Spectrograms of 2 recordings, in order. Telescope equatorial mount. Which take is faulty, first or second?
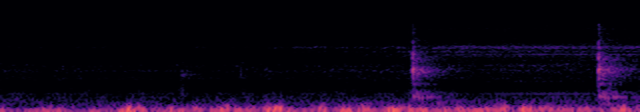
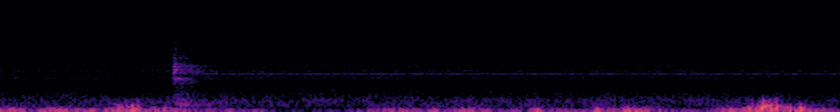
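first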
